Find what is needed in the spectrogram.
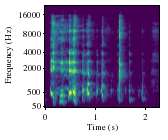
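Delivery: high, loud burst of laughter; hearty laugh. Real, not acted. Tickled by the language mix-up.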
